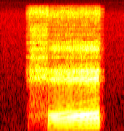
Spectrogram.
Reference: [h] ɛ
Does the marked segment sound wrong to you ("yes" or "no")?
no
